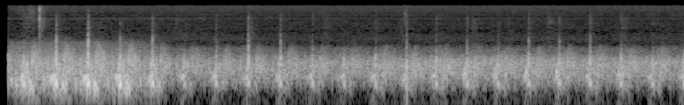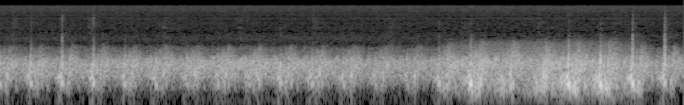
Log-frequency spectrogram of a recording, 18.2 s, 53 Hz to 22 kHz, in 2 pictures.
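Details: Fetal heartbeat heard at home with an Angelsound Doppler: rapid, regular whooshing pulses at about 140 beats a minute.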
